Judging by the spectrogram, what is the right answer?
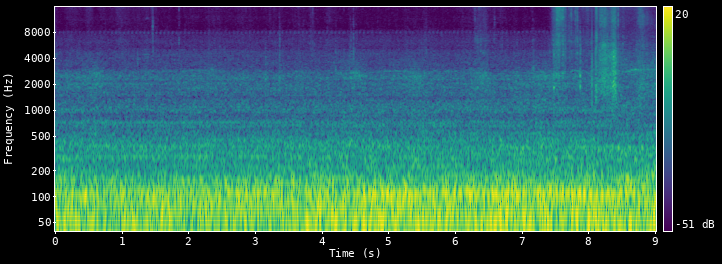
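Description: Steady low rumble of road and engine noise inside a car moving at highway speed. A few brief clicks near the end.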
